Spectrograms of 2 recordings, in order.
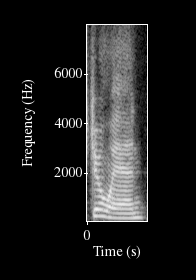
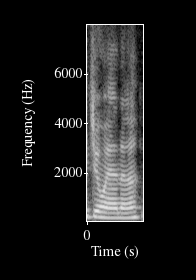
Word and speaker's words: Joanne: You've been, is it Joanne or Joanna? It's Joanne, but everybody, I say my name's Joanne. They're like, "Oh, hi, Joanna."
